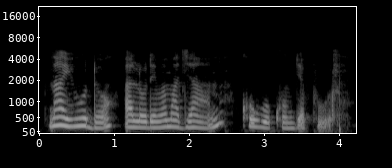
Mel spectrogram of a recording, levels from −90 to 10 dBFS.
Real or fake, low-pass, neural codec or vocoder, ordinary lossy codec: real; 5.4 kHz; none; AAC, 48 kbps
